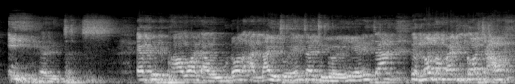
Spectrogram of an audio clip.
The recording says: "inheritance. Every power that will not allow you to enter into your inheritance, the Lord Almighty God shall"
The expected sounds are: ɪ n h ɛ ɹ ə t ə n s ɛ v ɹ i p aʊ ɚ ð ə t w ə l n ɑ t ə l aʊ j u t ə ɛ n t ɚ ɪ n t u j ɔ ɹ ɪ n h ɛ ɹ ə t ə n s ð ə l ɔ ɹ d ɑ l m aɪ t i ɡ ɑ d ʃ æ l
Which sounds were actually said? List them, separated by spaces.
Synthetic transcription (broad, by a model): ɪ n h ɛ ɹ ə t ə n s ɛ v ɹ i p aʊ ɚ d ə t w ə n ɑ t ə l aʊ j u t ə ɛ n t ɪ t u j ɔ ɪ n h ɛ ɹ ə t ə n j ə n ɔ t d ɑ m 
